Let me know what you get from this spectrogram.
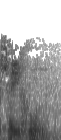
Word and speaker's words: شيخان: اسمها هي شيخان، تنكتب شيخان تلفظ هناك شيخون، بوسط الجبين تماما سمع في كربين مقبرة زكريا بن آدم القمي، منزوره كلنا، كل العالم بتزوره، قبر صغير يعني.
